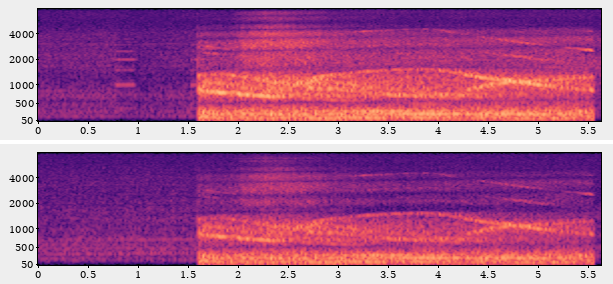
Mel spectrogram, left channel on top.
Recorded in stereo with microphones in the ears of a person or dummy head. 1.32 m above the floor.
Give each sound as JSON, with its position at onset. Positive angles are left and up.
{"t": 1.6, "sound": "a siren", "side_deg": 65}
